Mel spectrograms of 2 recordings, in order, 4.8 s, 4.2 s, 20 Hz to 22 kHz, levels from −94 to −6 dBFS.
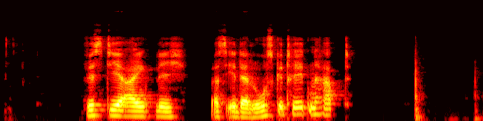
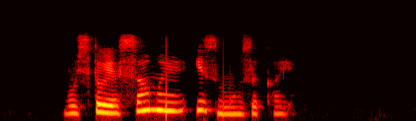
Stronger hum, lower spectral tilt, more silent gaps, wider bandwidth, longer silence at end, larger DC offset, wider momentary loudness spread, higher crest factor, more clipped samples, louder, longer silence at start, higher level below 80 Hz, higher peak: neither; about the same, -5 dB/octave vs -5 dB/octave; first, 1.91-2.11 s, 3.56-4.04 s vs none; about the same, 7.8 kHz vs 8 kHz; second, 0.65 s vs 1.3 s; neither; second, 14 LU vs 19 LU; about the same, 20 dB vs 18 dB; neither; first, -26 LUFS vs -40 LUFS; first, 0.85 s vs 0.65 s; first, -66 dBFS vs -80 dBFS; first, -8 dBFS vs -24 dBFS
